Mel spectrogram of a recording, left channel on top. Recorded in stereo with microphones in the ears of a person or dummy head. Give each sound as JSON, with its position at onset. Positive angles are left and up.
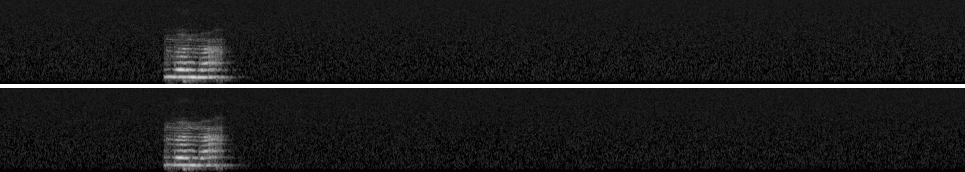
{"t": 1.6, "sound": "a child speaking", "side_deg": -15, "distance_m": 1.0}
